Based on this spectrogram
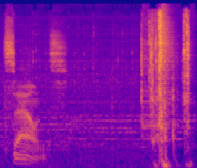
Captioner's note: tape ends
